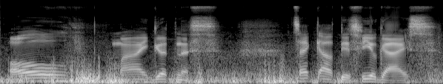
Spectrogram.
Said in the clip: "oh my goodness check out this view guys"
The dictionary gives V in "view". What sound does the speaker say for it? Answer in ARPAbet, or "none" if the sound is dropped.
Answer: F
